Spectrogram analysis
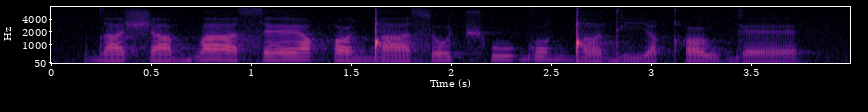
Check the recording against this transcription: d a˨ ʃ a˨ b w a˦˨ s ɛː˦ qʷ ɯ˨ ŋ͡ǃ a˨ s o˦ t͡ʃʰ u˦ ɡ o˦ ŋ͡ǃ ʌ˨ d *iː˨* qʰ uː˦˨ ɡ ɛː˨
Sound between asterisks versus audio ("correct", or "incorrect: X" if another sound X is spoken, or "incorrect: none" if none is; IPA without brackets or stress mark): correct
